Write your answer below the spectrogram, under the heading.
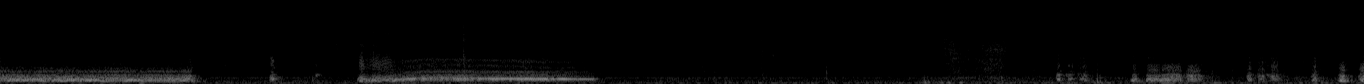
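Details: During mating, Scottish Fold cats produce two sustained low growling yowls, the second rising into a steadier tonal moan, followed by a long quiet stretch and then scattered brief rough cries.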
